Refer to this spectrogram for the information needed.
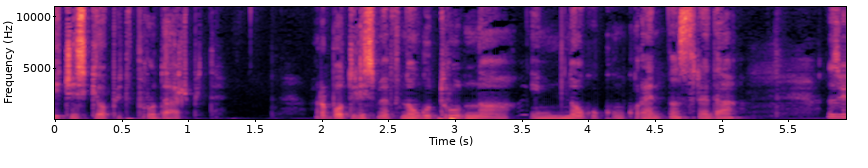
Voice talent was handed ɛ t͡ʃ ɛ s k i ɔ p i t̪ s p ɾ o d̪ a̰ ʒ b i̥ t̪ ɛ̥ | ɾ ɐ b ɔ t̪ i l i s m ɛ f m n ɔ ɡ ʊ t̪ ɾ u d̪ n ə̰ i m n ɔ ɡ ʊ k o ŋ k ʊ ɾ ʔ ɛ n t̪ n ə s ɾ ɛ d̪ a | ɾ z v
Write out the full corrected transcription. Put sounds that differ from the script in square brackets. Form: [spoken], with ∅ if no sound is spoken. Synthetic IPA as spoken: [i] t͡ʃ ɛ s k i ɔ p i t̪ [f] p ɾ o d̪ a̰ ʒ b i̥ t̪ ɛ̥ | ɾ ɐ b ɔ t̪ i l i s m ɛ f m n ɔ ɡ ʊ t̪ ɾ u d̪ n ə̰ i m n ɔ ɡ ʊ k o ŋ k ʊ ɾ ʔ ɛ n t̪ n ə s ɾ ɛ d̪ a | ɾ z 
